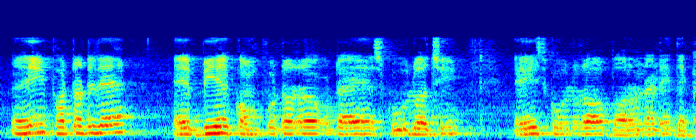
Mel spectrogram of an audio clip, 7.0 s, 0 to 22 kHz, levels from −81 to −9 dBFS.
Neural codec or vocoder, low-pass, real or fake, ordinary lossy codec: vocoder, 24 kHz, 100 mel bands, Vocos; 7.2 kHz; fake; Opus, 24 kbps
